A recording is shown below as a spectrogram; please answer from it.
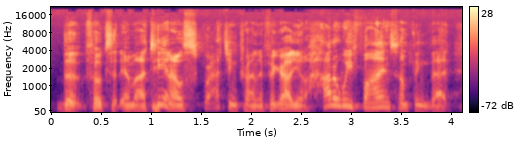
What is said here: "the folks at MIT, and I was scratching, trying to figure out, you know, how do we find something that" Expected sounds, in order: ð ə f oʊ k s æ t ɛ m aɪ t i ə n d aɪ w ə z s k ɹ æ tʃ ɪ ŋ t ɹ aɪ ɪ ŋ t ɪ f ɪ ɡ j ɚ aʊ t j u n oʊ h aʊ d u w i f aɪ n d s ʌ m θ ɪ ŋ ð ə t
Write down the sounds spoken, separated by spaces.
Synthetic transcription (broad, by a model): ð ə f oʊ k s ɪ t ɛ m aɪ t i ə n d aɪ w ə z s k ɹ æ tʃ ɪ ŋ t ɹ aɪ ɪ ŋ t ɪ f ɪ ɡ j ɚ aʊ t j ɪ n oʊ h aʊ d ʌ w i f aɪ n d s ʌ m θ ɪ ŋ ð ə t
